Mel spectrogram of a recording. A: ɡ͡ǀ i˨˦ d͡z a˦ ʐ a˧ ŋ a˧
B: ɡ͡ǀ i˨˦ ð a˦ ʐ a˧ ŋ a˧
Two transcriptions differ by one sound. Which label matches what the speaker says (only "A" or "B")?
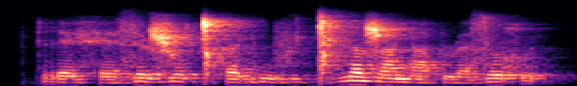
B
